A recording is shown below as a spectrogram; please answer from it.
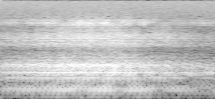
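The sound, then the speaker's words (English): A jeep races across an airfield, its engine making a loud, steady, rumbling drone with no voices. “Then Tank and Gale race into the hangar, reappearing within seconds in a jeep, and race across the field.”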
